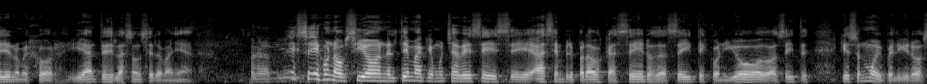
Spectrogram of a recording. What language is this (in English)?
Spanish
